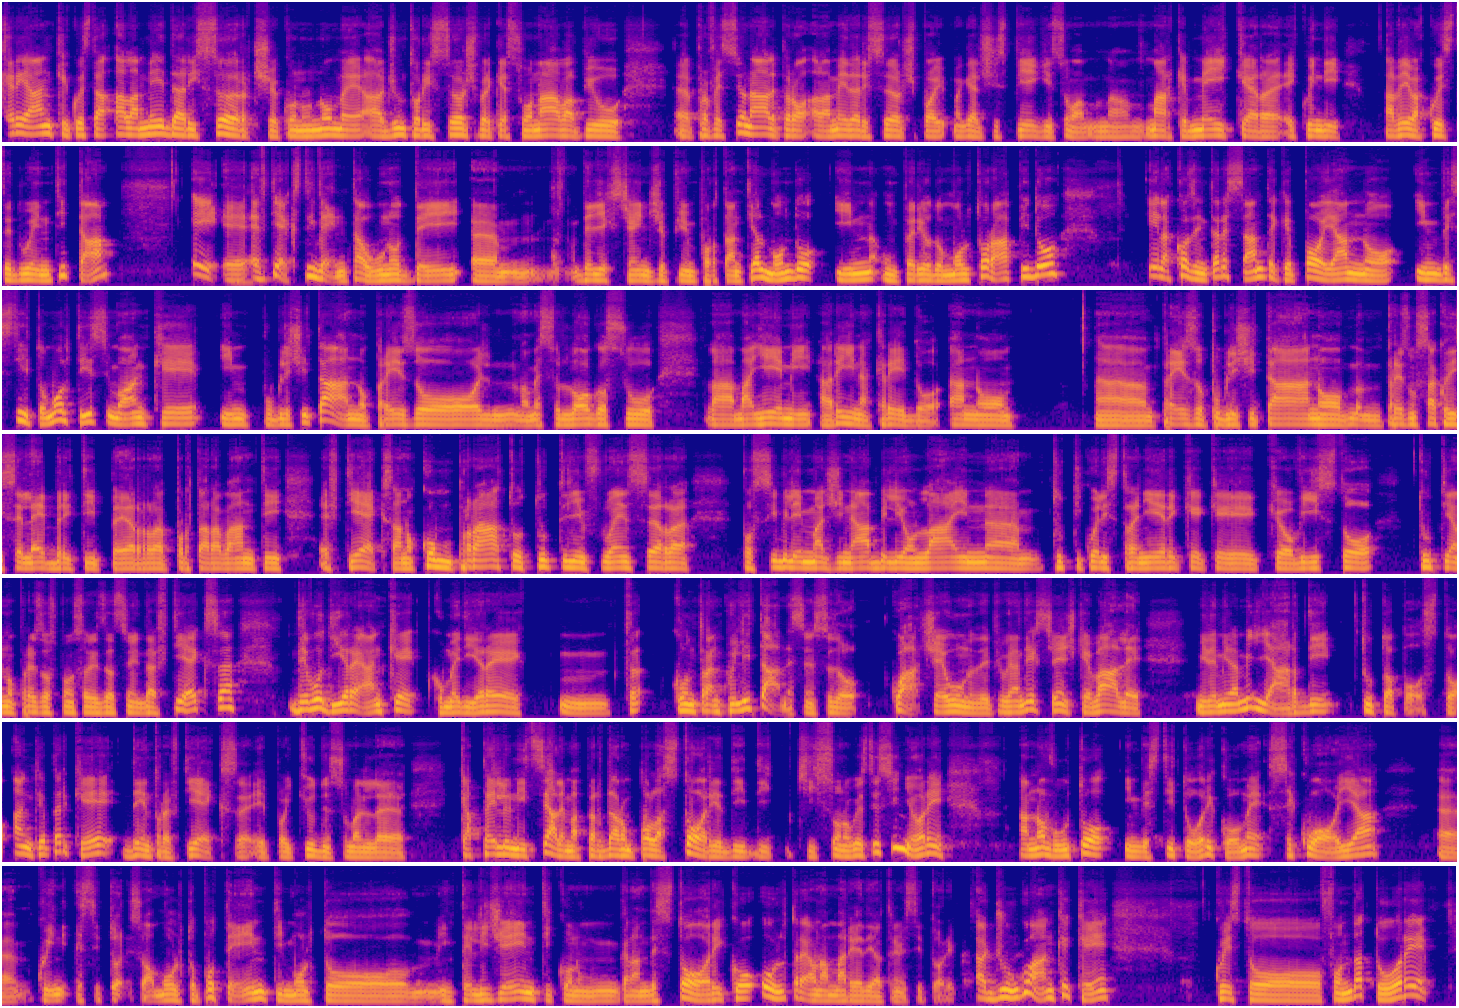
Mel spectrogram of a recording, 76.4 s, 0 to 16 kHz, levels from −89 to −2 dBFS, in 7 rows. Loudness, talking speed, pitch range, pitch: -22 LUFS, 150 wpm, 100-125 Hz, 110 Hz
